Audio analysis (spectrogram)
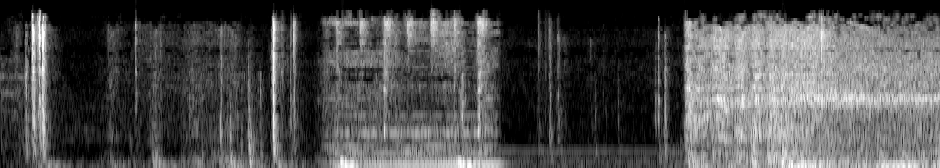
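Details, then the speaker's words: Diesel car first start after fitting a new starter (old one was lazy), glow plugs cycled twice first: a few clicks, then a brisk, even one-second crank before it catches and runs; starter now turns it over properly, normal start. "Uus starter on küljes, see on kuskil seal vahel. Lampi viitsi otsida, aga vast olla. Vaata, mis häält ta teeks."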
